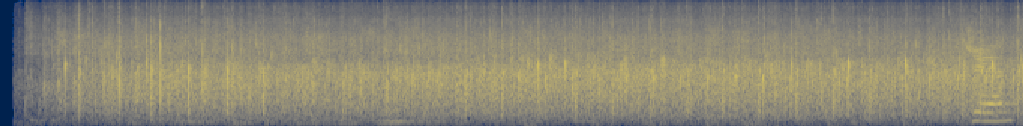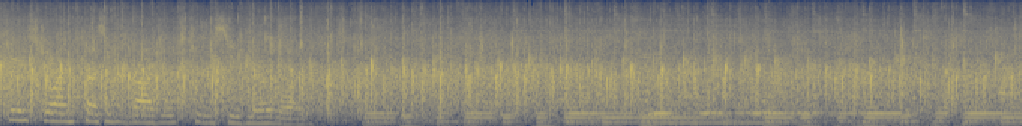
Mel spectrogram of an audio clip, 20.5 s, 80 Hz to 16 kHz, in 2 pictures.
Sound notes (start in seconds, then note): 0.2 audience applauding; 14.6 audience applauding; 17.8 jazzy music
